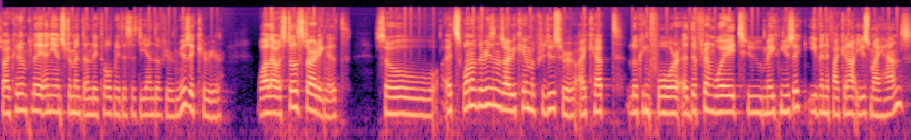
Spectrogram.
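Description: At a fairly quick pace, a woman with an Arabic accent speaks at medium pitch on a very clean recording with a silent background. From Lebanon. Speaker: electronic musician and producer. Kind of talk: casual interview. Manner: energetic.

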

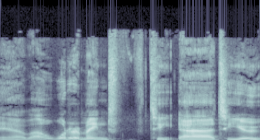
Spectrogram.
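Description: This man with a New Zealand accent is heard on a very clean recording with a silent background. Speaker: sports radio host. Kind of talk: sports talk radio. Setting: radio studio.

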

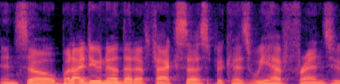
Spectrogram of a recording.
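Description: Speaking at a very fast pace, a man has a slight Southern US accent. His pitch is medium. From US South, South Carolina. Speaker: podcast host, cyclist. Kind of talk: casual chat.

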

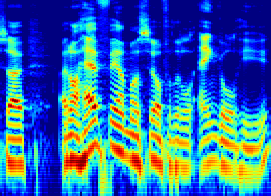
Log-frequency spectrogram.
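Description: With an Australian accent, a man speaks at a fairly low pitch and a moderate pace with ordinary pitch variation. The recording is very clean, its background silent. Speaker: former rugby league player turned pundit. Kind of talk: casual sports betting chat.

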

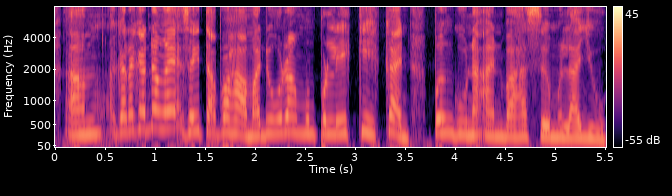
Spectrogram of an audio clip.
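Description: Her intonation stays lively throughout. The woman keeps a moderate pace. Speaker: radio host. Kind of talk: radio talk show with interviews.

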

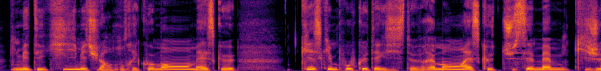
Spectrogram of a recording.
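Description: A woman's unremarkable speaking voice at medium pitch and a moderate pace, on a very clean recording with a silent background. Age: 30s. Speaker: communications manager sharing a personal story. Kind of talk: testimony.

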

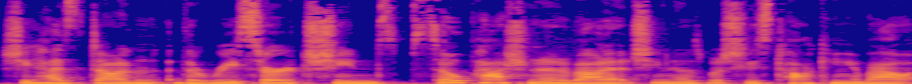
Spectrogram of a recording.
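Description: A woman talks at a fairly quick pace in a somewhat breathy voice. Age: 20s. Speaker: podcast host. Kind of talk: casual chat.

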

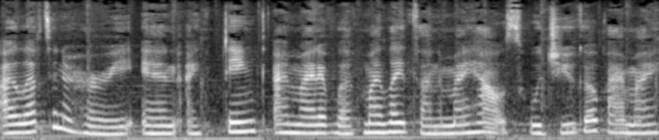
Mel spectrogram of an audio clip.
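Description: Just a natural reading voice

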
